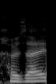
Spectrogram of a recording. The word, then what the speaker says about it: Jose: Jose. Is that pronounced right?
